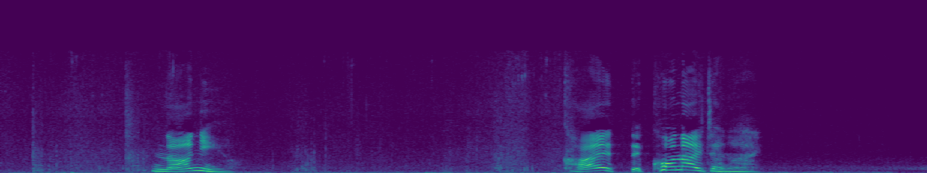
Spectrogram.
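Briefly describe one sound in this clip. A young woman speaks in short, lively bursts.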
